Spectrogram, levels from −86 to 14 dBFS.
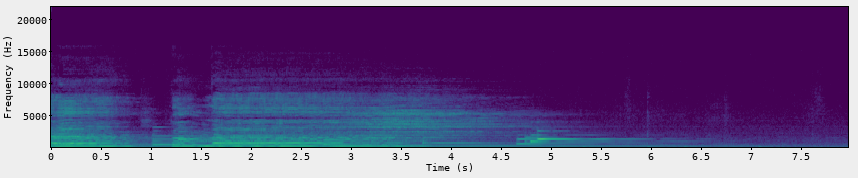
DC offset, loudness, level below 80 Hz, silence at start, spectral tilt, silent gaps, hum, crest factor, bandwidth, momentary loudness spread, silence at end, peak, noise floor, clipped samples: under 0.1%; -29 LUFS; -58 dBFS; 0 s; -3 dB/octave; none; none; 18 dB; 11.5 kHz; 18 LU; 0.75 s; -12 dBFS; -57 dBFS; under 0.1%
